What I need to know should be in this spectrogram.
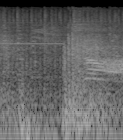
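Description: A missile explodes with a loud boom.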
